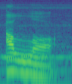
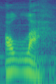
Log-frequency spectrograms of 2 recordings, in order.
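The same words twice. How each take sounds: First: The L sound is heavy and thick. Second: The L sound is light and thin. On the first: The speaker calls it right. "tapi Allah" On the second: The speaker calls it wrong. "bukan Allah ya"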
